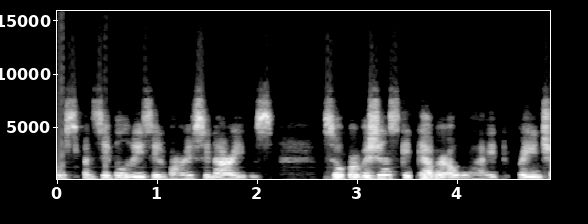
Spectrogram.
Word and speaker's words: provision: there's three distinct sounds starts with pro. Now the o in the first syllable is you know awasan it's a typicallyan as unstressed vowel sound. Now the primary stress is on the second syllable v which has a short e sound. Uh the combination in the init in the final syllable is pronounced as z. It's the voiced equivalent of sh sound.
